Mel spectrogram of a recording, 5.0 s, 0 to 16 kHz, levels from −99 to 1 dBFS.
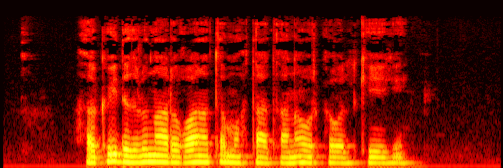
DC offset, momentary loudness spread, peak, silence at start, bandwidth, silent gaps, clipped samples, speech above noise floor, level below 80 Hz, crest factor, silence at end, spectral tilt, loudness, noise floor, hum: under 0.1%; 9 LU; -6 dBFS; 0.8 s; 10.5 kHz; none; under 0.1%; 38 dB; -52 dBFS; 18 dB; 0.9 s; -8 dB/octave; -24 LUFS; -61 dBFS; none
